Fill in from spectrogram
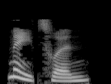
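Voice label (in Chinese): "内存", Mandarin Chinese; hsk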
